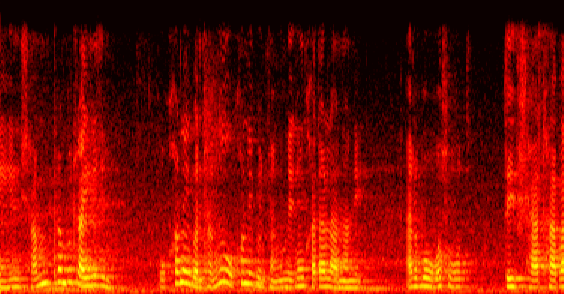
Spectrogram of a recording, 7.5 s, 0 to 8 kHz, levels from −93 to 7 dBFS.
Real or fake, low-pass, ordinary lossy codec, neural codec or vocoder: real; 7.2 kHz; Opus, 64 kbps; none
